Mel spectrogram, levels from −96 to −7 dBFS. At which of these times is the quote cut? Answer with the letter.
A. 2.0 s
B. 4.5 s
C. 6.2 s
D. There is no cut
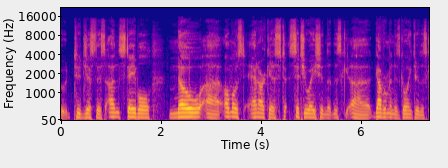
B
